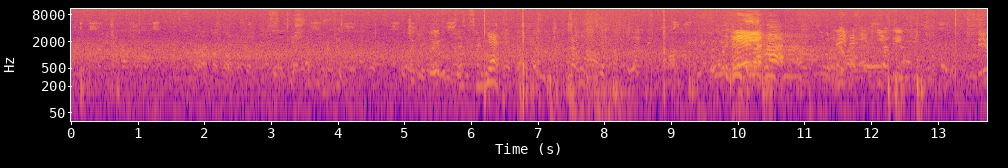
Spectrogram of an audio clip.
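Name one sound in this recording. Football players shout to each other across an outdoor pitch.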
